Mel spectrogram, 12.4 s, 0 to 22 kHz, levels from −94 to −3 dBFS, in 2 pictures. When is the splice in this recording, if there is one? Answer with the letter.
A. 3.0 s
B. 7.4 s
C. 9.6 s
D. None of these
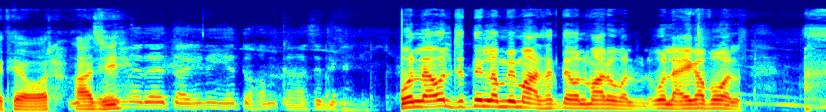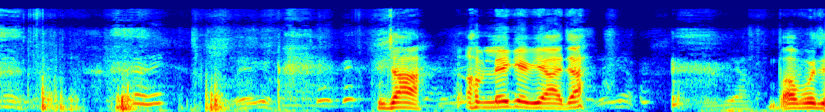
A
